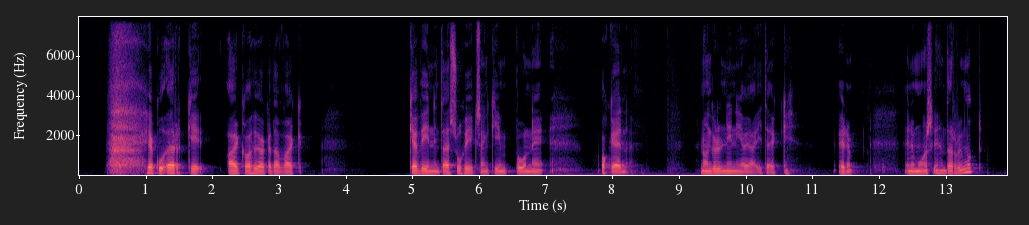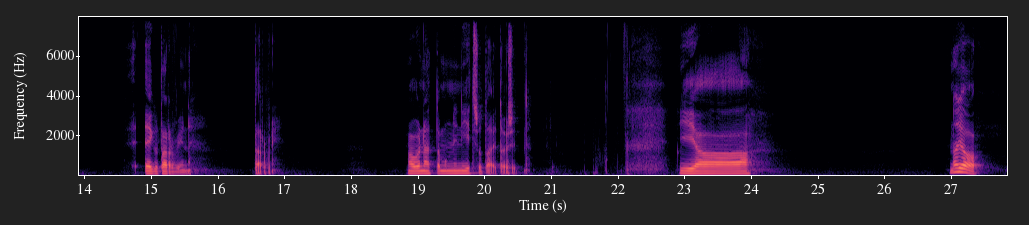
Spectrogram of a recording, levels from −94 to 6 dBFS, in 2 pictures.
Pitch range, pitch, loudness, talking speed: 95-115 Hz, 110 Hz, -31 LUFS, 85 wpm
